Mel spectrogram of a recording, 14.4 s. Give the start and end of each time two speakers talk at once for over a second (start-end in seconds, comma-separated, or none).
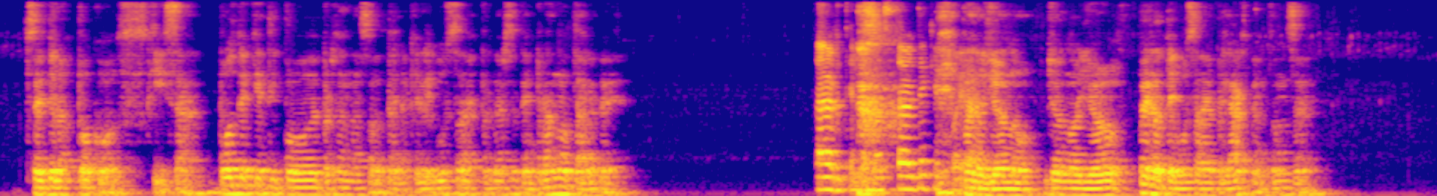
none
